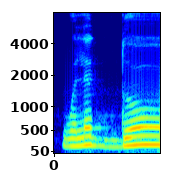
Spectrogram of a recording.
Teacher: یہ 5 الف کے برابر بڑی مد ہے، 5 الف کے برابر لمبا کریں گے اور وقف کریں گے، آگے نون کو ہم ساکن کر دینا ہے۔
